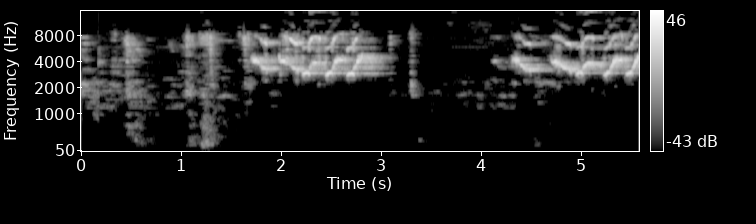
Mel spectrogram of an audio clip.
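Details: Yellow-bellied seedeater, tui tui viviti song type, a pure song meant to stimulate and teach caged birds: a few soft chips, then two rapid, warbling phrases of high slurred notes separated by a short pause.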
